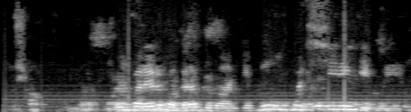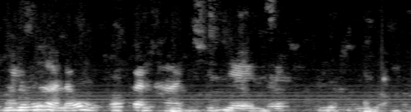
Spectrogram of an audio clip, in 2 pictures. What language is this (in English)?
Kinyarwanda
